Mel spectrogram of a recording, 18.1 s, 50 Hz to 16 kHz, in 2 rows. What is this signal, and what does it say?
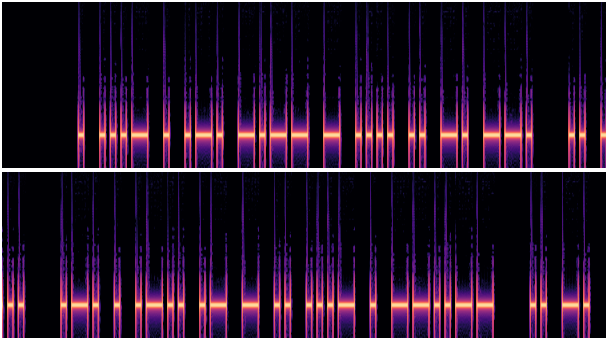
Morse code, heard as a keyed tone, about 15 wpm, 700 Hz. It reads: EVERYTHING IS RELATIVE, IN
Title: Sentences from Top 1400 Words 15wpm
